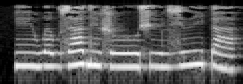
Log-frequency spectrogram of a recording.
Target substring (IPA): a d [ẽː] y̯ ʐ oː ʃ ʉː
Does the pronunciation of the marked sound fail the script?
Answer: yes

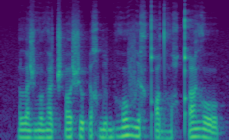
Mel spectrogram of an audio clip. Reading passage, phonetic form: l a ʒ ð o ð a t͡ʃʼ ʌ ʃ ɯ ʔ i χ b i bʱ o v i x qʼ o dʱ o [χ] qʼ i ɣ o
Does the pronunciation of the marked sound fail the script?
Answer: no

